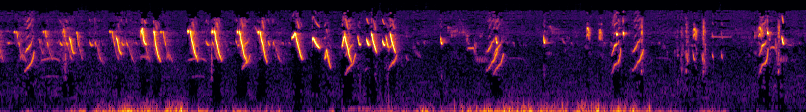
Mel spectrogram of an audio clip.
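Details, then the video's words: Canário da terra, the Saffron finch, giving quick series of bright, high, slurred chirps in two main bursts separated by a short lull, with soft low background rumble. "Canário da terra fazendo barulho"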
